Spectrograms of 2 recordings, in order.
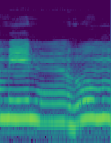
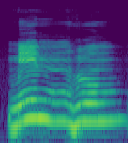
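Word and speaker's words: مِنْهُمْ: Wa akhadzna minhum mqon minhum. Di sini ada nun mati bertemu dengan ha. Cara bacanya jelas, tidak boleh disentak, tidak boleh didengungkan. Minh salah, Minum juga salah. Yang betul minhum.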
